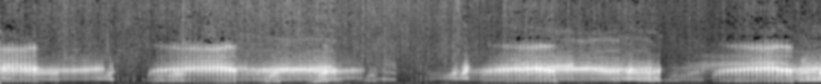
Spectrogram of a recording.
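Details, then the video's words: Frogs croaking in a chorus, long rasping trills in bursts of one to two seconds separated by short pauses, several callers overlapping. "Sound of Frogs Croaking"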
